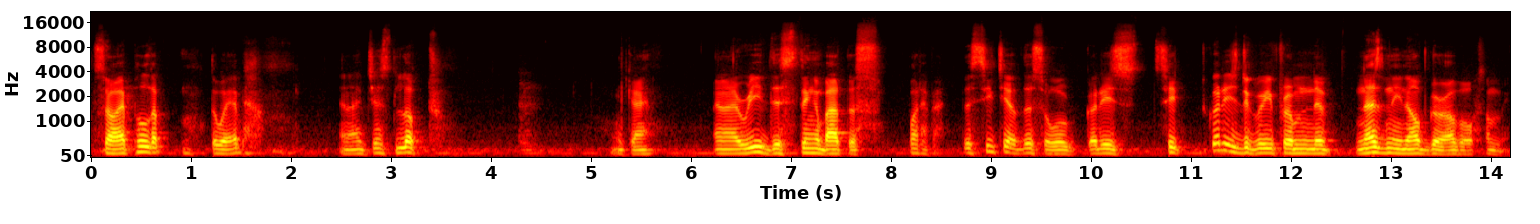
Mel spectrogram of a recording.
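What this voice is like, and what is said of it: Speaker's own foreign accent. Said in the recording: “my funny accent”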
